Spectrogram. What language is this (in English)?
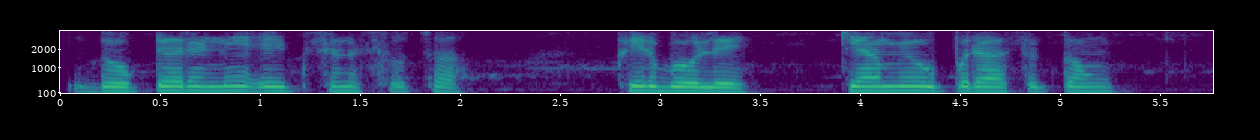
Hindi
